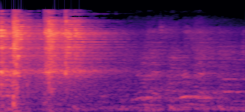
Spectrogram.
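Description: Barbell loaded with rubber bumper plates dropped onto the gym floor: two hard hits close together early on, then the sound dies away.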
